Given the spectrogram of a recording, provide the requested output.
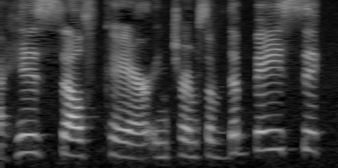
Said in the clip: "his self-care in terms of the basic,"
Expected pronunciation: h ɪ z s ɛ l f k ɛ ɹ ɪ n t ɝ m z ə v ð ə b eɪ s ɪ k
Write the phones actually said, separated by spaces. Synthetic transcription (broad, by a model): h ɪ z s ɛ l f k ɛ ɹ ɪ n t ɝ m z ə v ð ə b eɪ s ɪ k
